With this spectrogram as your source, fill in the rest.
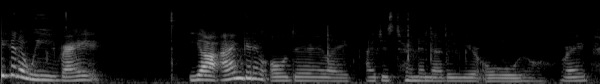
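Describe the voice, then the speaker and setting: A woman's fairly low-pitched voice, bright and sharp in tone, animated. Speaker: vlogger. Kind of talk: casual vlog monologue.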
